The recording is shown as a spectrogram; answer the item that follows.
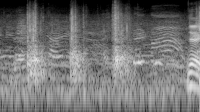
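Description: Bamboo poles of a bamboo dance (nhảy sạp) clacking together in a steady beat, about two and a half knocks a second, under the chatter of onlookers.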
